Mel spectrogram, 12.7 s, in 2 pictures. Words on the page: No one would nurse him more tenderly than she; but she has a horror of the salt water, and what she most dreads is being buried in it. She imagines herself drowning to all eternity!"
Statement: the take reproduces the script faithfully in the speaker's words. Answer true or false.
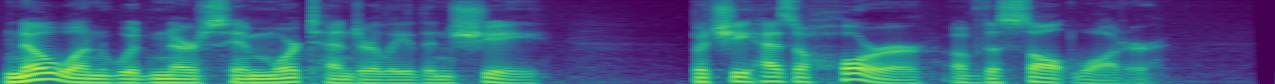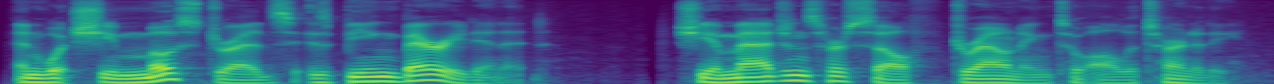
true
